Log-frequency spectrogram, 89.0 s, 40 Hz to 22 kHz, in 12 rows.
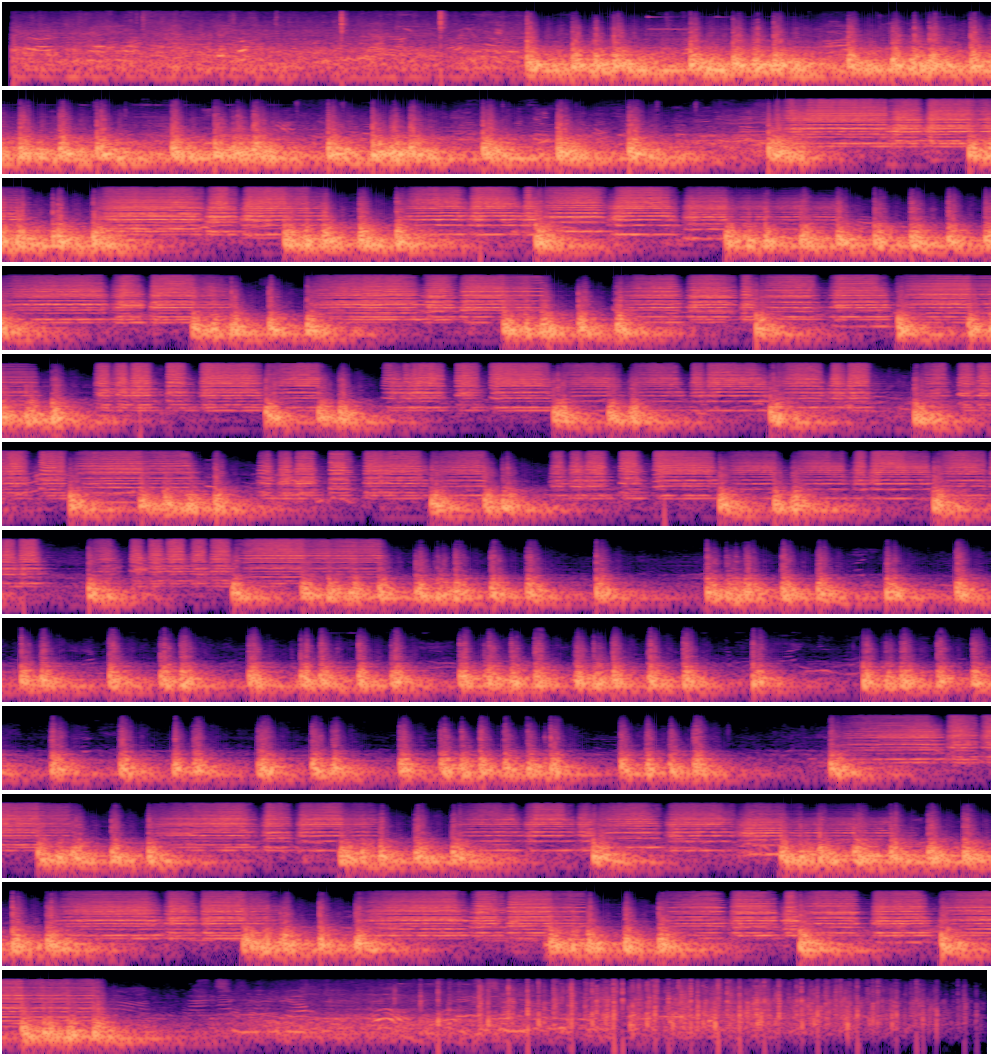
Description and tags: Fanfarenzug Ottheinrich (1)
drum, drumm, drumm-roll, drummroll, drums, fanfare, medieval, percussion, roll, trumpet, trumpets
